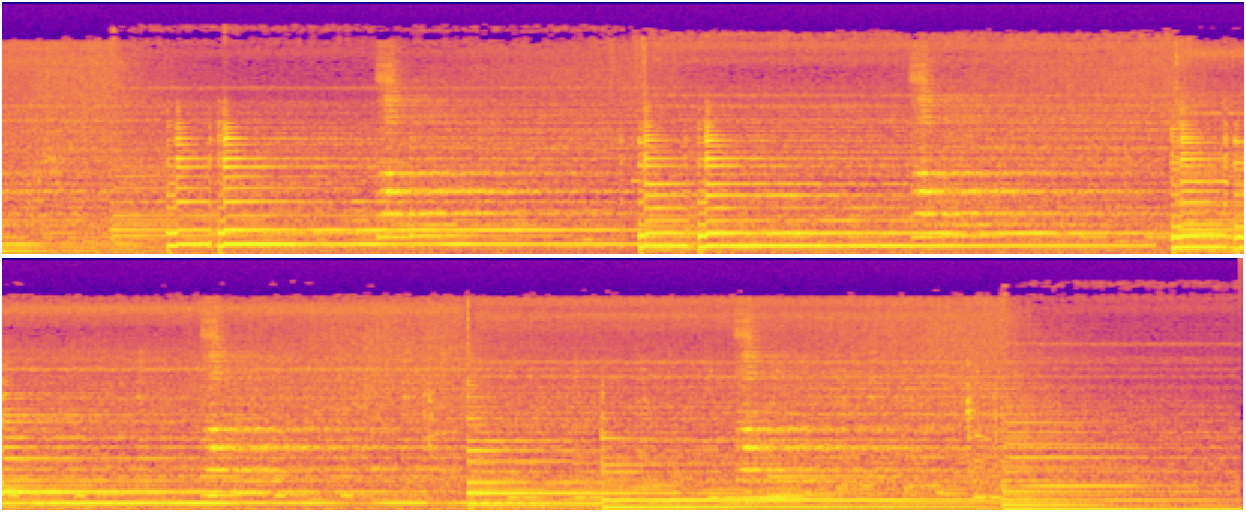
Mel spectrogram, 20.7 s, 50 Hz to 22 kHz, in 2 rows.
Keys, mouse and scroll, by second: 2.0 click, 4.8 click, 9.0 click, 11.2 click, 12.5 alt+scroll down 1, 14.3 alt+scroll up 1, 15.2 click, 18.3-20.6 drag.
